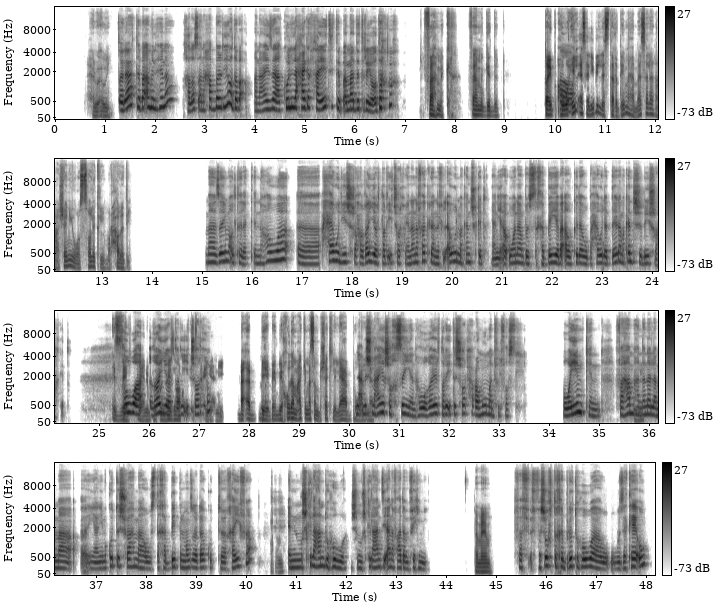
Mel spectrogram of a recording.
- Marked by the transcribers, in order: tapping; laugh; chuckle
- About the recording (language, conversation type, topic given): Arabic, podcast, مين المدرس أو المرشد اللي كان ليه تأثير كبير عليك، وإزاي غيّر حياتك؟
